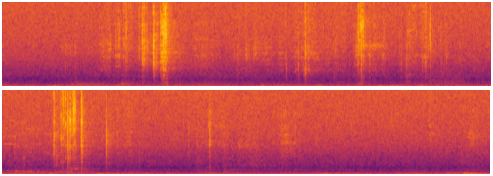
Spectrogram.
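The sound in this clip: Paper tearing as a Father's Day card envelope is pried open: a few short, crisp rips and rustles separated by pauses, over a faint steady hum.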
